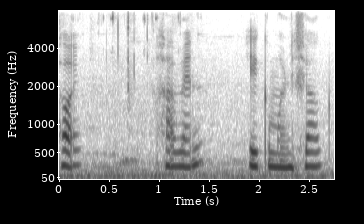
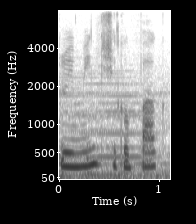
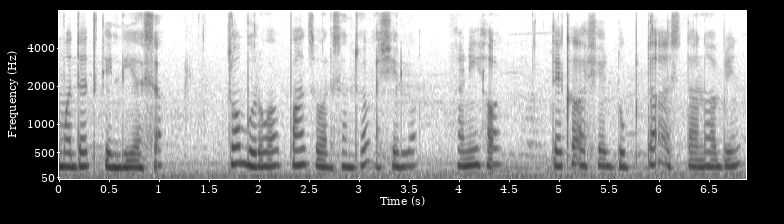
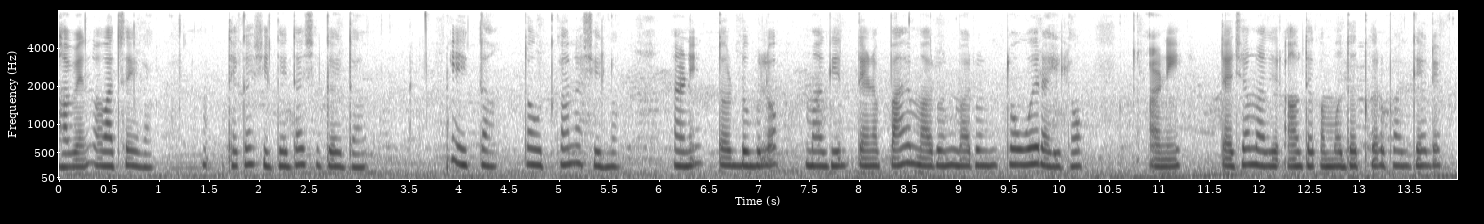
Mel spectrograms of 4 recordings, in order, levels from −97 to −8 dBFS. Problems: constant background noise, background conversations at intervals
